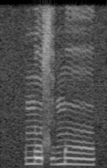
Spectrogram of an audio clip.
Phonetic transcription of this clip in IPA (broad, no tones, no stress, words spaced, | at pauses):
nose̤mɯː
